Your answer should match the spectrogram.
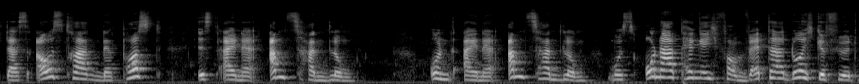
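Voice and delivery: loud, emphatic officialese with shouted caws; sharp reprimand. A narrator's reading. Raven rebuking Frau Elster about official duty, sharp reprimand. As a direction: lay down the law, building to a shouted caw. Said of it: "wies Meister Schwarzrock sie zurecht".

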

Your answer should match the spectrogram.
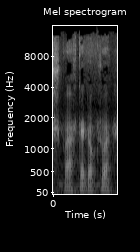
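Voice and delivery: ordinary delivery

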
